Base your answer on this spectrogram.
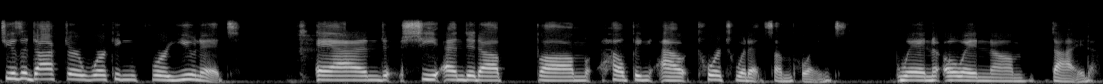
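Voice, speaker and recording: Dark-voiced woman, casual chat. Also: mid-range voice, steady tone, slow, no echo, muffled recording. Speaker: podcast co-host reviewing audio dramas.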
